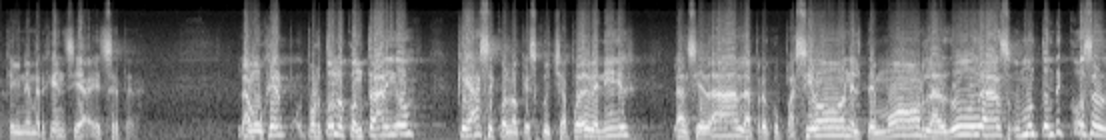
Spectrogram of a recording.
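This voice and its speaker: Middle-aged Mexican male pastor, high bright voice, casual sermon that keeps checking in with the crowd. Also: rough recording. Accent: Mexican Spanish. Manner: conversational preaching with frequent tag questions. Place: church service.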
